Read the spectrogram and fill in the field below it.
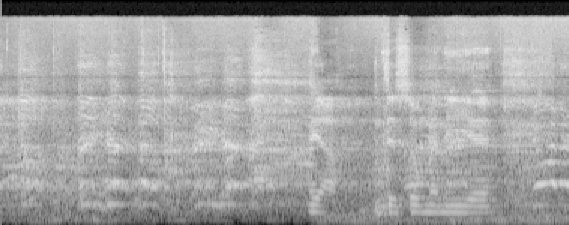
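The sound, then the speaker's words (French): A large crowd at the Tour de France chants the name of cyclist Jonas Vingegaard, in the yellow jersey, in unison, loud rhythmic bursts of many voices rising and falling over a steady roar of cheering throughout. “Vous entendez le public qui scande son nom, Vingegaard.”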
